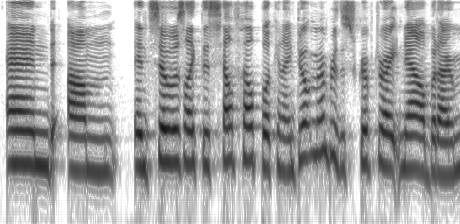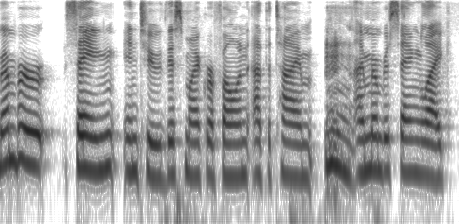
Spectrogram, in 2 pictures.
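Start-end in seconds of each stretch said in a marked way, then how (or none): none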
